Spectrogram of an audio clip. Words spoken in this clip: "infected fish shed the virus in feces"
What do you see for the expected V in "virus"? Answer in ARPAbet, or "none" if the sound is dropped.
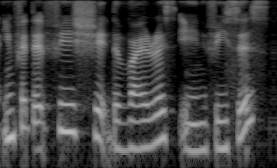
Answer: V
